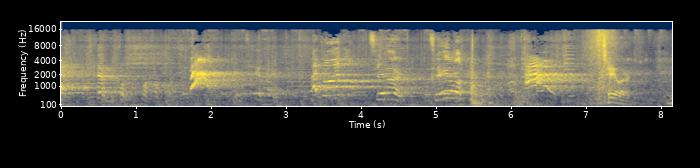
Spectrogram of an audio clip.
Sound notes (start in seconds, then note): 1.7 screams; 2.5 laughter; 5.4 stomping sounds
